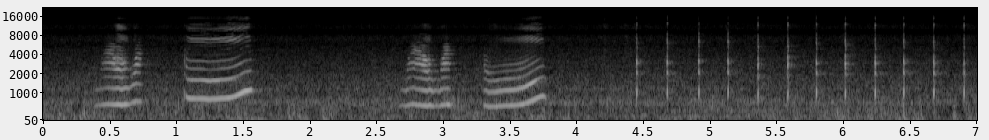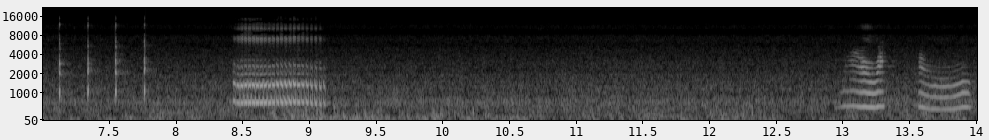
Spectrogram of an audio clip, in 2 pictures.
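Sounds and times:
parakeet harsh call: 0:00.4 - 0:01.6, 0:02.7 - 0:03.8, 0:04.4 - 0:07.8, 0:08.4 - 0:09.2
parakeet clicking: 0:04.4 - 0:07.9.

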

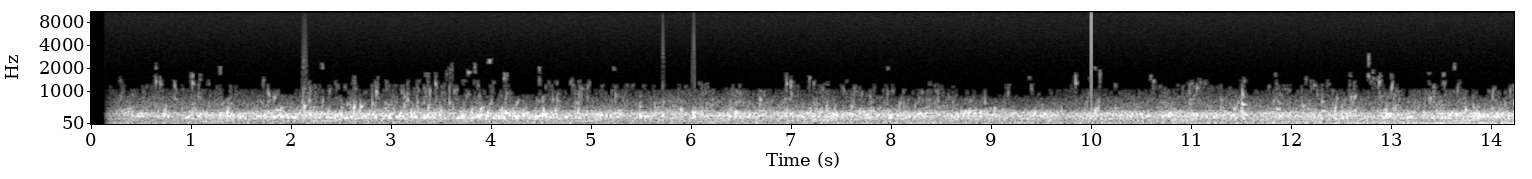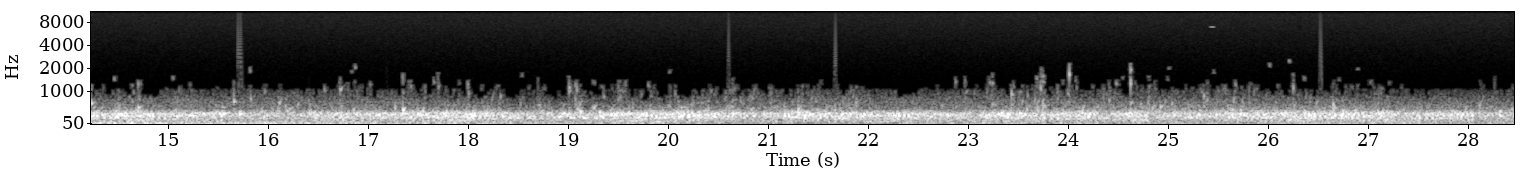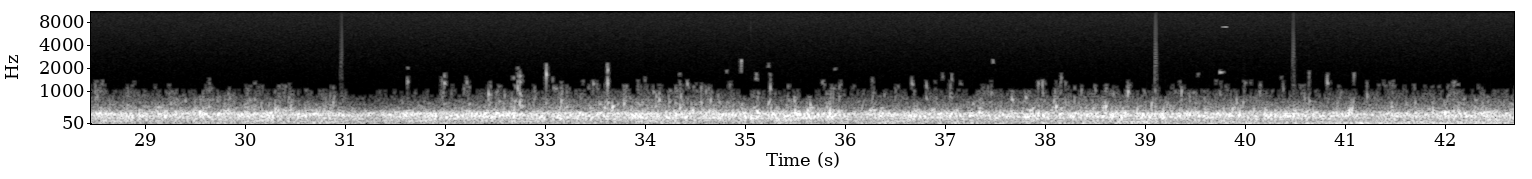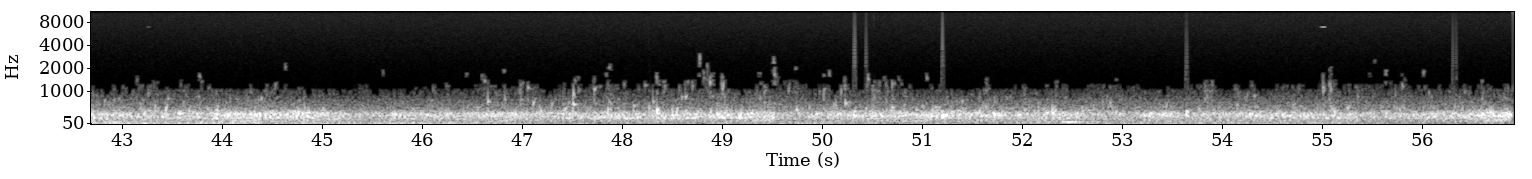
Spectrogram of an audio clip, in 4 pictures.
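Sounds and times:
muffled underwater rumble: 0:00.1 - 0:56.9
faint bubbling ticks: 0:00.3 - 0:22.1, 0:22.7 - 0:27.6, 0:28.3 - 0:56.9.

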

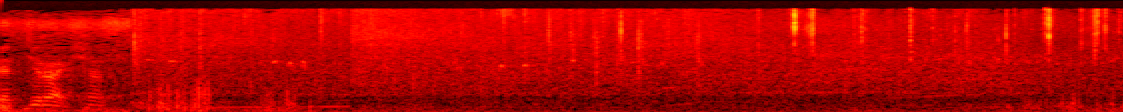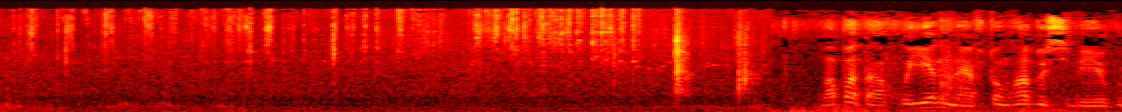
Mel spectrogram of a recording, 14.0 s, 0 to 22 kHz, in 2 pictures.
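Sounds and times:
putty knife scraping spade: 0:06.5 - 0:11.8.

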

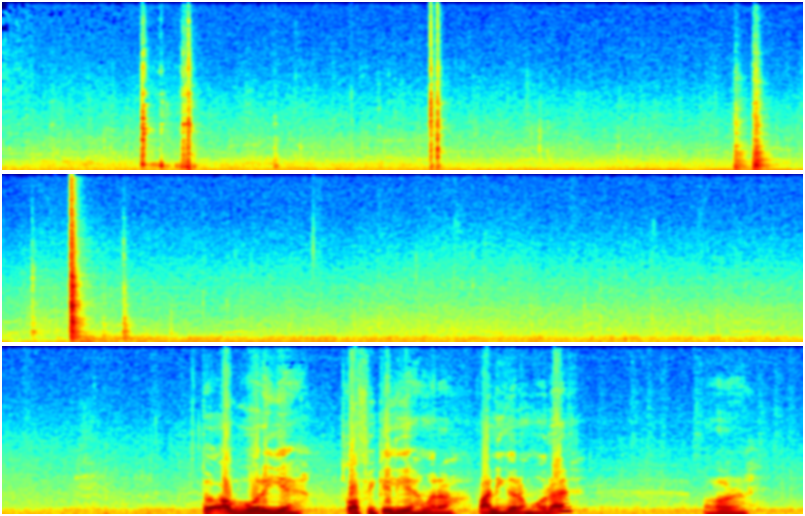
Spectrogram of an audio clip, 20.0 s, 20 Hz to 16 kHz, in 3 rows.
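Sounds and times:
low steady hum: 0:00.0 - 0:20.0
soft steady hiss: 0:00.0 - 0:20.0
metal kettle clicks and clatters: 0:01.2 - 0:02.4.

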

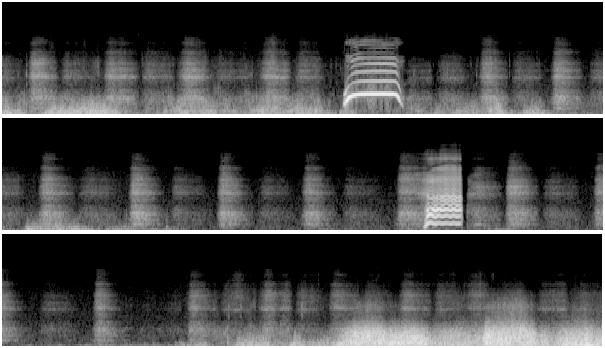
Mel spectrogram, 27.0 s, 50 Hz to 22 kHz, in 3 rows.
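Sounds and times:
person panting hard: 0:00.0 - 0:04.9, 0:06.0 - 0:27.0
person whooping: 0:05.1 - 0:06.1, 0:15.3 - 0:16.0.

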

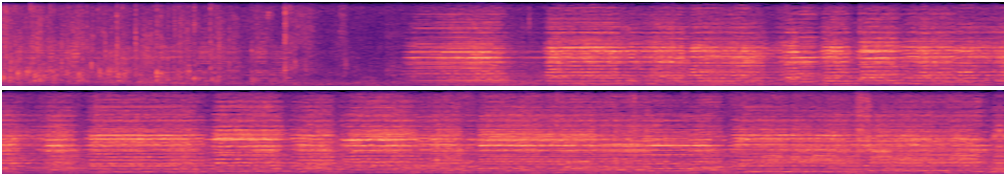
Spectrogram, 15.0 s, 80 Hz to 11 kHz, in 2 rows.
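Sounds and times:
button accordions playing folk tune: 0:03.0 - 0:15.0.

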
